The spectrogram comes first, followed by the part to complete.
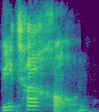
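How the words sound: It is said in the modern Hebrew pronunciation.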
